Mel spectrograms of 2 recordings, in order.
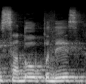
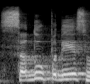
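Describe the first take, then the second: First: "सदोपदेश" with o after द; wrong o pronunciation. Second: "सदुपदेश" with a short u after द; stretched-out "सदुपदेश", clear u not o; short u pronunciation. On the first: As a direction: say "सदोपदेश" slowly, do in the middle. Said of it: "इसको आप गलत कर दो". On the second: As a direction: say "सदुपदेश" slowly, du in the middle. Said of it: "न कि सदोपदेश". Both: Shown as a demonstration.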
